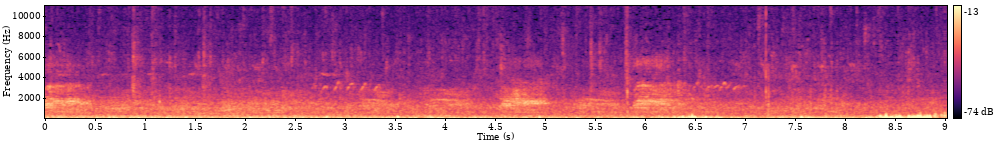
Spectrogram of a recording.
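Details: Common moorhen at Tivoli landscape park, Ljubljana, Slovenia, on 2 February 2024, giving a few harsh, croaking calls spaced a second or two apart, over a steady low rumble of background noise.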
